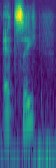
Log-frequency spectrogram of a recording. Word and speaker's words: etc: the etc folder, or the etc folder, however you want to pronounce it. I think Magento people actually pronounce it on the tutorials, pronounce it Etsy, which is pretty cool, but I'm not going to be cool. I'm going to be me, and I'm going to say etc.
